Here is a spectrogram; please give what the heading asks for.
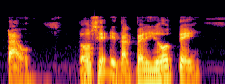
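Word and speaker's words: tau: letra que está aquí una letra griega se pronuncia Tao Entonces está el períodonte y está el medio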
